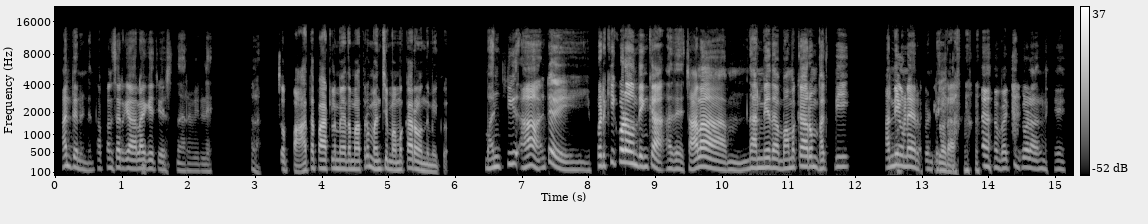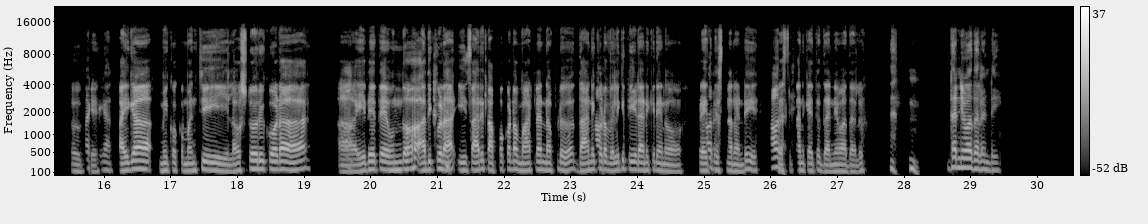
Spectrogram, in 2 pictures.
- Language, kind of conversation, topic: Telugu, podcast, పాత పాటలు మిమ్మల్ని ఎప్పుడు గత జ్ఞాపకాలలోకి తీసుకెళ్తాయి?
- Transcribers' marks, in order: in English: "సో"; chuckle; laughing while speaking: "భక్తి కూడా ఉంది"; in English: "లవ్ స్టోరీ"; laughing while speaking: "ఉందో"; other background noise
